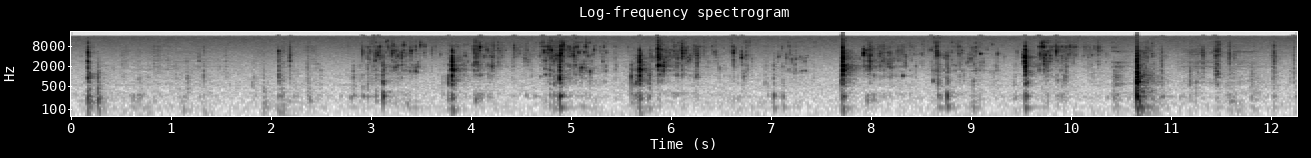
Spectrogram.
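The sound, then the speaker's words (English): Liquid sloshes inside a closed film developing tank as it is inverted and turned back several times while developing film, at four inversions per minute, each swish fairly loud, punctuated by sharp plastic clicks, with no voices. “4 inversions per minute it calls for. Get that lid on good and tight. We don't lose any of it.”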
